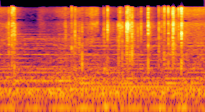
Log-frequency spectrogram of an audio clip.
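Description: Foil Pokémon booster pack wrappers crinkling and cardboard box parts scraping as the packs are handled, with a cluster of sharp crackles in the second half, over quiet background music.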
